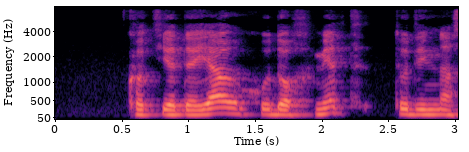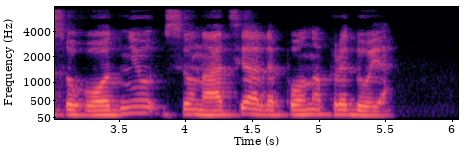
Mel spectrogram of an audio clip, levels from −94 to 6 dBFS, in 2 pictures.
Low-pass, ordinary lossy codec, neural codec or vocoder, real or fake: 7.2 kHz; none; codec, 16 kHz in and 24 kHz out, 1 kbps, XY-Tokenizer; fake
